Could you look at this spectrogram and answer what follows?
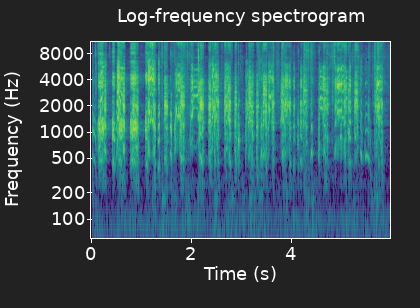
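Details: Fighting chukar partridges calling: a dense, rapid string of harsh, broadband clucking notes, about three a second, loud and continuous throughout.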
